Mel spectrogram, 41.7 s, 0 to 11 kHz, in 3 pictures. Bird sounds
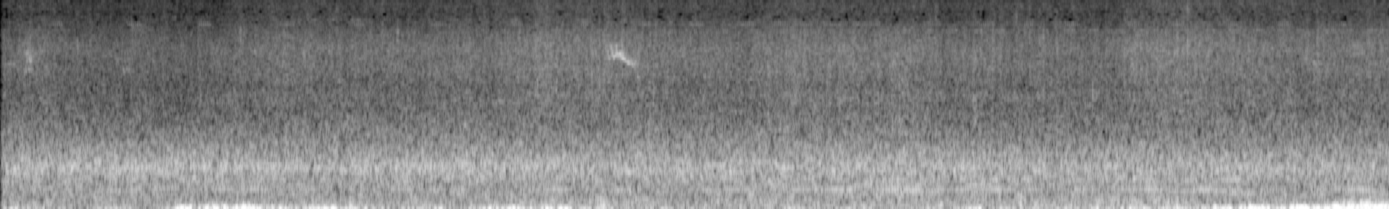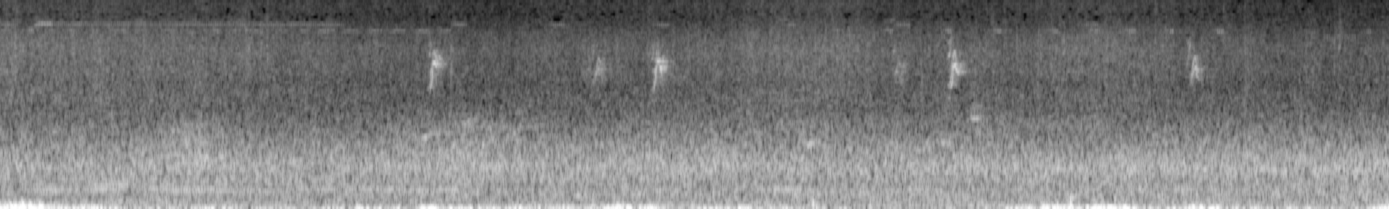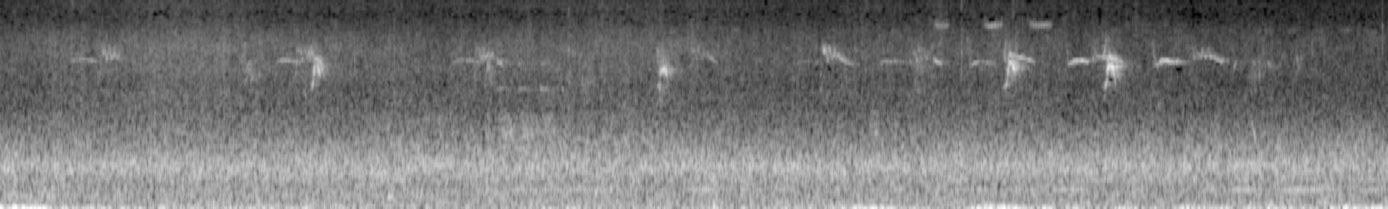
30.1 31.2, 32.2 35.2, 35.9 41.0

